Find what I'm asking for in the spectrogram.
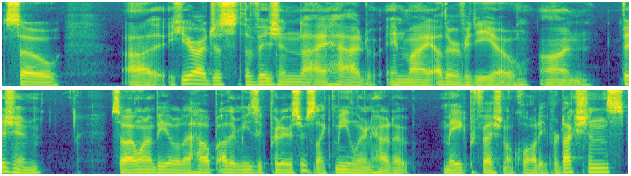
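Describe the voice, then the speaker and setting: A young adult man giving a casual online business lesson, halting often with fillers and restarts. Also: fairly low pitch, darkish tone, no echo, studio quality. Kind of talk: casual instructional talk.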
